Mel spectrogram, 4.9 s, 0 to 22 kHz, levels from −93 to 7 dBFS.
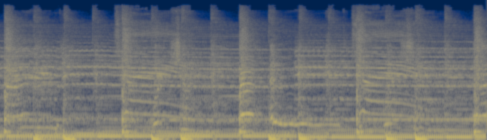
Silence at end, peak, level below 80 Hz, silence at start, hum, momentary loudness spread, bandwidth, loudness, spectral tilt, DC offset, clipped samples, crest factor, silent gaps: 0 s; -2 dBFS; -24 dBFS; 0 s; none; 3 LU; 19 kHz; -18 LUFS; -4.5 dB/octave; under 0.1%; under 0.1%; 16 dB; none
